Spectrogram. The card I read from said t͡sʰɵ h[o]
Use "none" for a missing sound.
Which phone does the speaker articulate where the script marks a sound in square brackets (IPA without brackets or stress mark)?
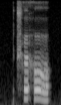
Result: o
